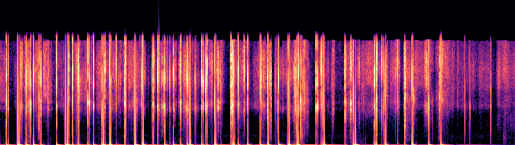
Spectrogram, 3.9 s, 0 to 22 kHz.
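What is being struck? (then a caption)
Plastic earphone inline microphone. Long decorated nails tap rapidly on the small white plastic capsule of an earphone's inline microphone. About 19 close, deep, thumping taps sound in quick succession, each dying away almost at once, before fading to a few faint taps at the end.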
